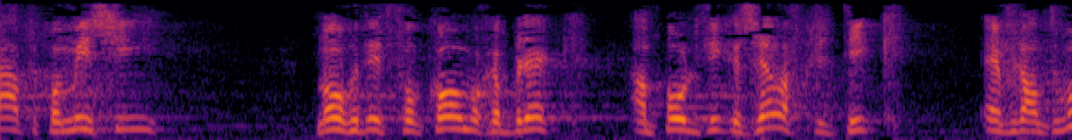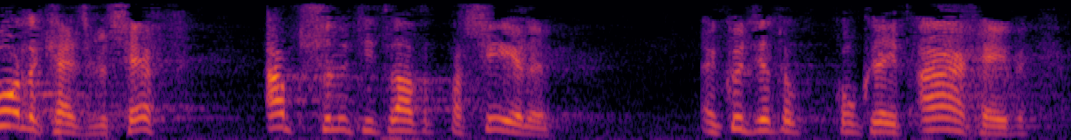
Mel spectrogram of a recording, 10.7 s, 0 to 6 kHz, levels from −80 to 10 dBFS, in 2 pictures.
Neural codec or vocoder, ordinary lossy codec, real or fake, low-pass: none; MP3, 24 kbps; real; 5.4 kHz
